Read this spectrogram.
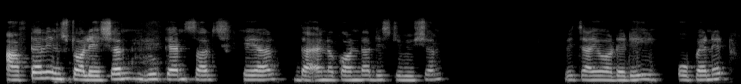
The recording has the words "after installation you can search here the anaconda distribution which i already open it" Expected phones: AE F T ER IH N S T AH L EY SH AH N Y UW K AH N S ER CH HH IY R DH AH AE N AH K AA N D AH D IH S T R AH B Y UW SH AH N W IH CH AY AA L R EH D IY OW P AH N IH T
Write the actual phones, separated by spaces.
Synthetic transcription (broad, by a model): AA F T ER IH N S T AH L EY SH AH N Y UW K AH N S ER CH HH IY R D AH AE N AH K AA N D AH D IH S T R AH B Y UW SH AH N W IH CH AY AA L R EH D IY OW P AH N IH T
